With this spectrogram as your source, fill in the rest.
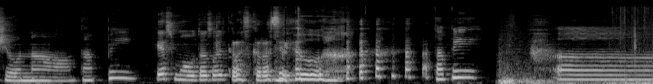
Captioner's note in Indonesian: tertawa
